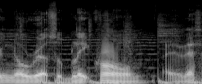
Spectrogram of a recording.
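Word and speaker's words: Corum: got to share you no reps with Blake Chrome that's how you say his name so he's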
